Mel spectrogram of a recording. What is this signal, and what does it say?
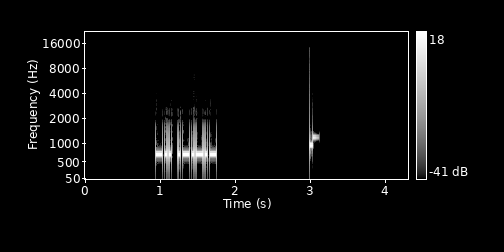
Morse code, heard as a keyed tone, about 40 wpm, 700 Hz. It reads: D.
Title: A Sound Of Thunder 40wpm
